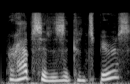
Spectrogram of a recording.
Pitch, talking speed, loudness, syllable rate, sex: 215 Hz, 230 wpm, -15 LUFS, 7.6 syllables/s, female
